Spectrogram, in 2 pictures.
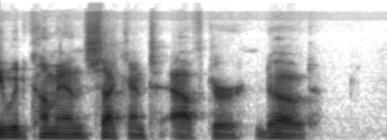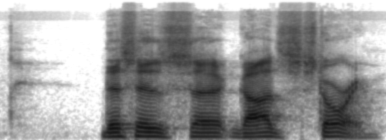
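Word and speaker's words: דוד: His name is Dod. It is not actually David. It's Daleth Wah Daleth would be pronounced Dod.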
